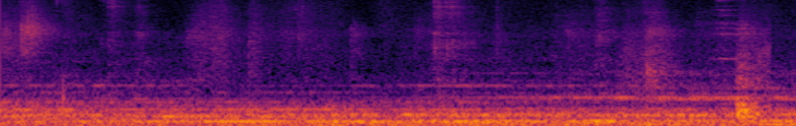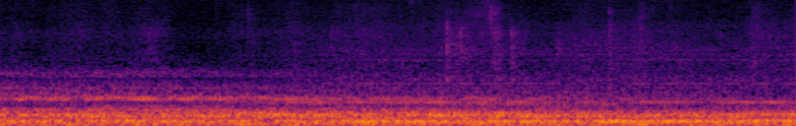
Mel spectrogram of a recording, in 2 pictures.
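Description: A low, dark ambient drone of held tones, with a few faint clicks and one short knock a little after halfway through.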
